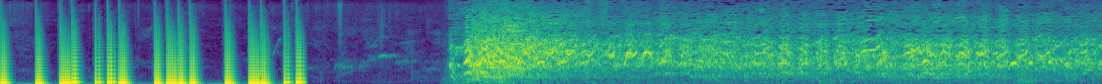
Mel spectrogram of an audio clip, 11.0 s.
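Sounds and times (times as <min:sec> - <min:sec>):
laugh track: 0:04.5 - 0:11.0.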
